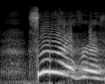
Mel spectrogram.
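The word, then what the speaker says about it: sudoriferous: pseudoeriferous sweat is odoriferous sudariferous rhymes with odoriferous you can remember that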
